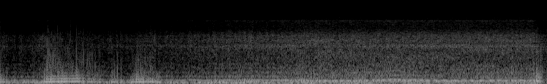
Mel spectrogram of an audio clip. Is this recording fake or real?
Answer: fake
